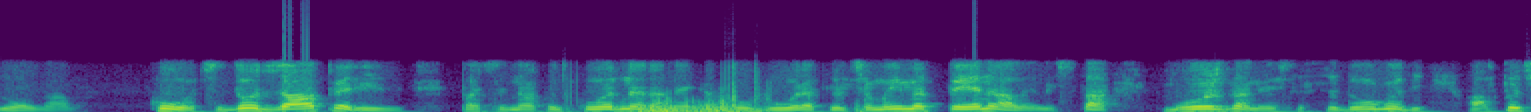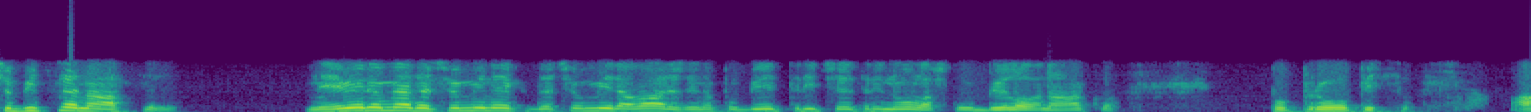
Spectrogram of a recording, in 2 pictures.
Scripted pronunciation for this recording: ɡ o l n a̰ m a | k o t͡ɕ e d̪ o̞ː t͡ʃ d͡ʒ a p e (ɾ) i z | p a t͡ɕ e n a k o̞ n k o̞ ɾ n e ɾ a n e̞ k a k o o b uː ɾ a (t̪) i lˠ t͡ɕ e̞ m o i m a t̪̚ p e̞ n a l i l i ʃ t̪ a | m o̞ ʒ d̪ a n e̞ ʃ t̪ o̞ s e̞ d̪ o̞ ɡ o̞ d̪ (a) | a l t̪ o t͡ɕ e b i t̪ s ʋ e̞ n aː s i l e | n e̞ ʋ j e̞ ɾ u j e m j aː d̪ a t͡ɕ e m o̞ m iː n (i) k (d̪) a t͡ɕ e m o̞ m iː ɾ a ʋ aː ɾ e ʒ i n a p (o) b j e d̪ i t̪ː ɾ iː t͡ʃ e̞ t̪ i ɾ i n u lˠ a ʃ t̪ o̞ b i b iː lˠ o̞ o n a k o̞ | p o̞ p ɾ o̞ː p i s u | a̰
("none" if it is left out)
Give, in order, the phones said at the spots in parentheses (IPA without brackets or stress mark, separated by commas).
ɾ, t̪, i, e, d̪, o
